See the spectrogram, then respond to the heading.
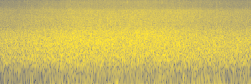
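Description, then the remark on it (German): A steady wash of surf on the Red Sea shore at the town beach of Berbera, Somaliland, a continuous broad hiss of water with a soft low rumble and no distinct individual breakers, heard alone without any voices. “Wir sind jetzt mit Florian Guckelsberger am Stadtrand und am Hafen von Berbera.”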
